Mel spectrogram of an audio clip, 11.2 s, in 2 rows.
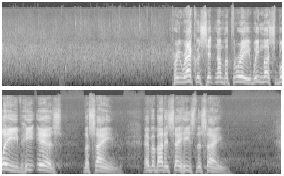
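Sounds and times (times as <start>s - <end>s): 
crowd applauding: 0.0s - 3.8s
speech: 3.4s - 10.2s.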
